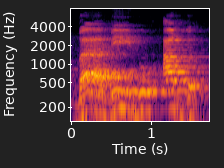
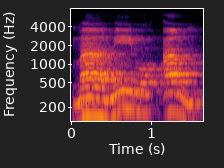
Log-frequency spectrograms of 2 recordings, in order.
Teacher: Bedanya dengan mim, ba lebih kuat intibaknya. Ba bi bu ab, ma mimu am sedikit lemah.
